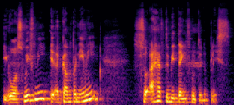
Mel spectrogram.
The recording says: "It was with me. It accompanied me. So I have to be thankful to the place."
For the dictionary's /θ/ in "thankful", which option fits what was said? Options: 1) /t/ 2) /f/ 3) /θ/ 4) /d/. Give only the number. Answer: 1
